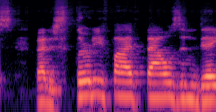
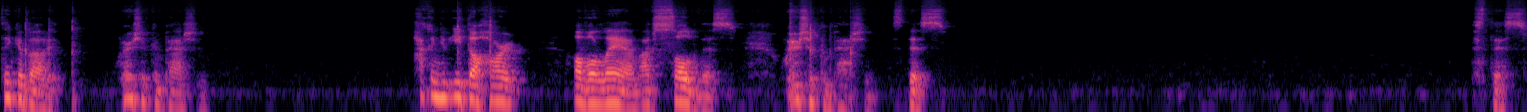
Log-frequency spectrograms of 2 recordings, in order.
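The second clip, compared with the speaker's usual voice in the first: choked up with emotion, quieter; 3 semitones lower, 5 dB quieter than usual. Ranting about eating animals, asking where people's compassion is: getting emotional. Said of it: "I'm getting emotional".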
